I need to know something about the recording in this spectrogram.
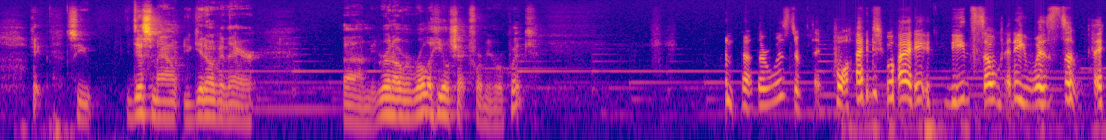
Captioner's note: laughing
